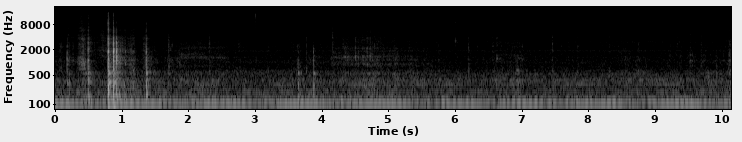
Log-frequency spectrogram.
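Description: A metal spoon knocking a few times against a plastic ready-meal tray in the first second and a half, then faint stirring sounds in the curry over a low steady hum.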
